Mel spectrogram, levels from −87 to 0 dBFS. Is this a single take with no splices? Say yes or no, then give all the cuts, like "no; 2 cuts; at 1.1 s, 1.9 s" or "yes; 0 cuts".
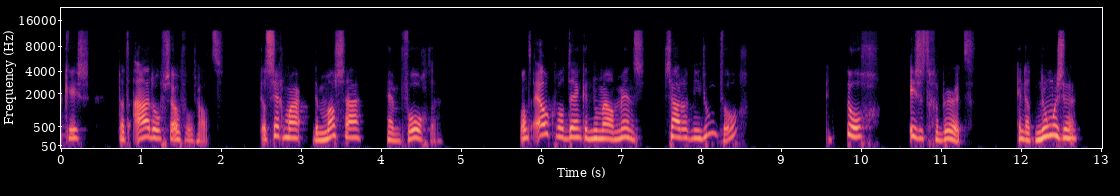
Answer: no; 1 cut; at 1.7 s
